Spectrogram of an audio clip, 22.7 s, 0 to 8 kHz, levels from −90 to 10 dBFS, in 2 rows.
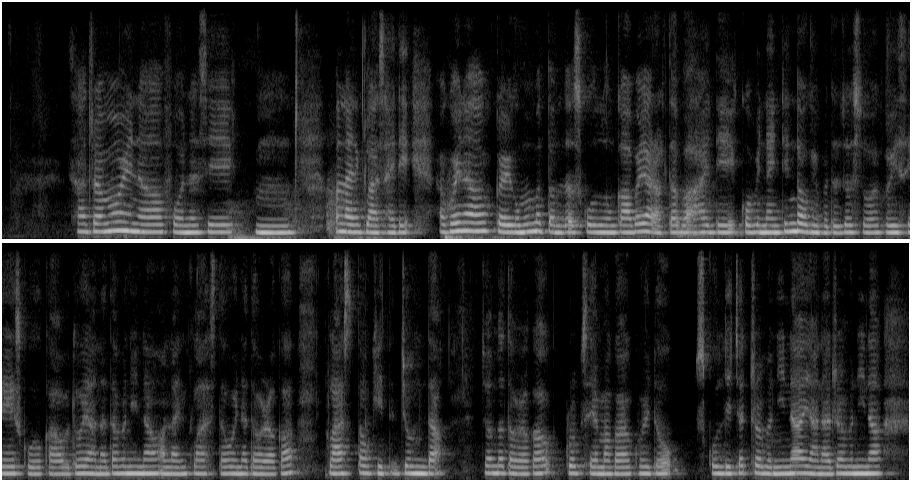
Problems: background sounds at intervals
